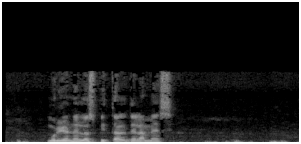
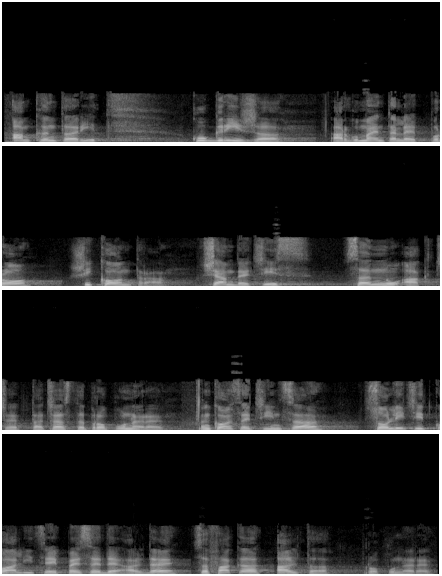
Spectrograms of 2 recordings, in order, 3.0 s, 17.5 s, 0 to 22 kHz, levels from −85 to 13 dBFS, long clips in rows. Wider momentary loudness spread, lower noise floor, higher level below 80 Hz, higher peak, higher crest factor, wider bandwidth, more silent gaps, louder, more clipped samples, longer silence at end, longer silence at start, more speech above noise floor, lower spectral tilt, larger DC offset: first, 22 LU vs 11 LU; about the same, -44 dBFS vs -44 dBFS; first, -48 dBFS vs -58 dBFS; second, -8 dBFS vs -4 dBFS; about the same, 20 dB vs 20 dB; first, 11.5 kHz vs 10 kHz; neither; second, -25 LUFS vs -22 LUFS; neither; about the same, 0.15 s vs 0.05 s; about the same, 0.15 s vs 0.05 s; about the same, 20 dB vs 22 dB; about the same, -5 dB/octave vs -4.5 dB/octave; neither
